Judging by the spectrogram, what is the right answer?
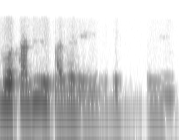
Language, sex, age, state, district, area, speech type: Manipuri, male, 18-30, Manipur, Imphal West, rural, conversation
